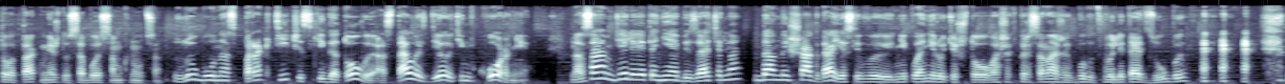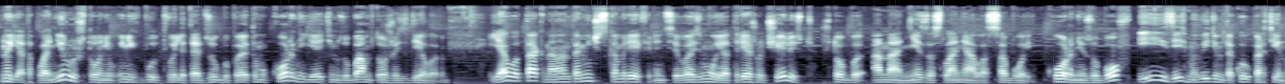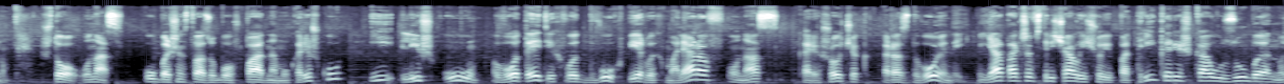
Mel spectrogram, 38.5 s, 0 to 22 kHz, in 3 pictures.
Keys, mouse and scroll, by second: 1.6 click.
